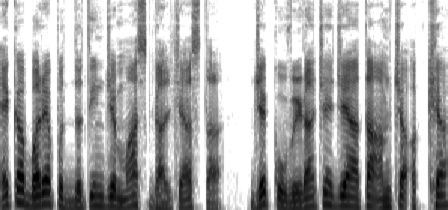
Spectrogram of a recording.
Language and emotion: Goan Konkani, neutral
